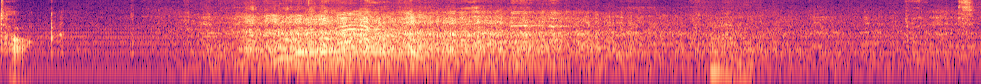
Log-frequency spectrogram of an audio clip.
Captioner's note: laughter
